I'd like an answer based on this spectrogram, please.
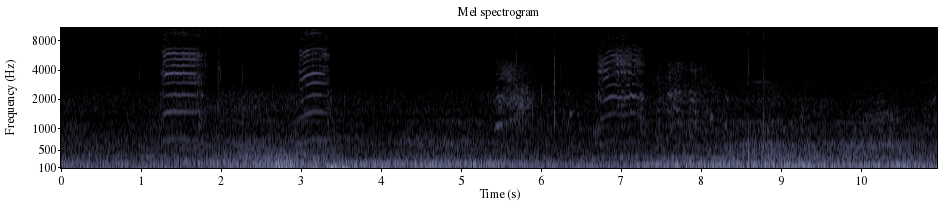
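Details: Hungry stray kitten lost on a hilltop, later given food and water, calling with three clear wavering meows and a fainter one between, against steady low-pitched background noise.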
